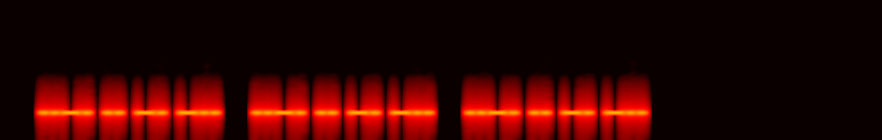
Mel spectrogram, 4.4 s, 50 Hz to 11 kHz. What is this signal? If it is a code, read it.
Morse code, heard as a keyed tone, about 44 wpm, 700 Hz. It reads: FIND FIND FIND
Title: Top 200 Words Repeated 45wpm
